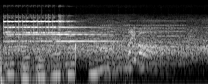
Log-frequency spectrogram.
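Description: Online video slot game's bonus-trigger sound effect: a bright bell-like ringing for about two and a half seconds over a quick run of low electronic notes, then a brief recorded voice from the game that fades out.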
